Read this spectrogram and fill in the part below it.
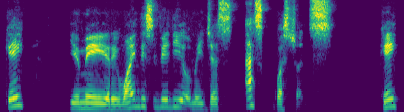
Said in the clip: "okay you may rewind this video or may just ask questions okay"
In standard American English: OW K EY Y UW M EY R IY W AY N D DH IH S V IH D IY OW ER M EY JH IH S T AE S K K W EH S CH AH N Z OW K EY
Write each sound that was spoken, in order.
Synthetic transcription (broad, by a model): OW K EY Y UW M EY R IY W AY N D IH S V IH D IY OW M EY JH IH S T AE S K K W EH S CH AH N S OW K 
